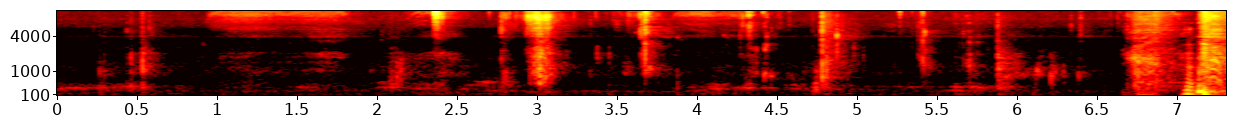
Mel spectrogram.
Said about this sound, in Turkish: Bir de çekirdeğini dışarı çıkardığım, elime aldığım üzüm sesi yapalım.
